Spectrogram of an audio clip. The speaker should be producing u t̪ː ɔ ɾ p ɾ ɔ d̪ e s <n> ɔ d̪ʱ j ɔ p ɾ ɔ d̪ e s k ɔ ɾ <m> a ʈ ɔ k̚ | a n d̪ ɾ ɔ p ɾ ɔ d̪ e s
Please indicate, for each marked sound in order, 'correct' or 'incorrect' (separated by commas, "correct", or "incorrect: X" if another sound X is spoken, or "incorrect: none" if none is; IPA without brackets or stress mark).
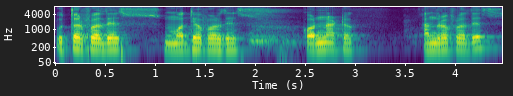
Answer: incorrect: m, incorrect: n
